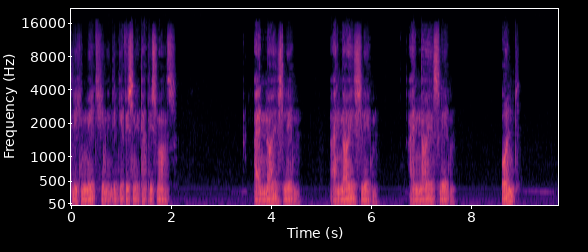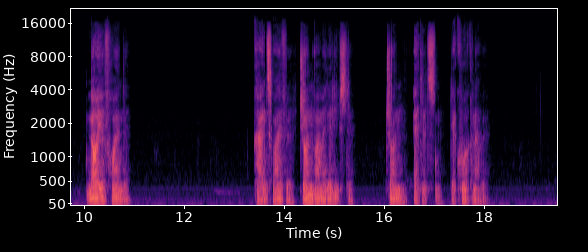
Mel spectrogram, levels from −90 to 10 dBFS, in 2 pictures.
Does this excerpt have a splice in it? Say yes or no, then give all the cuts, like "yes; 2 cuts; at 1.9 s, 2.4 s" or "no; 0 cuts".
yes; 2 cuts; at 16.0 s, 17.2 s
